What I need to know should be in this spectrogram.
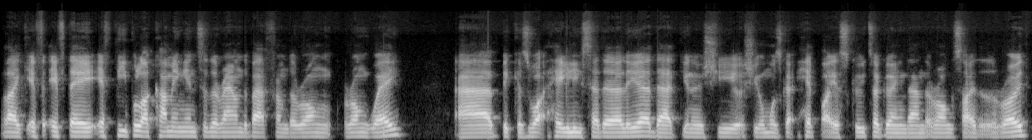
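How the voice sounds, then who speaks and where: A man's voice: medium pitch, little pitch movement, a little fast, creaky, clean tone. Guy from hungary who grew up in england, live stream host, rambles and restarts a lot, medium voice. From Hungary, raised in England from thirteen. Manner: chatty and rambling, frequent restarts and asides. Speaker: livestream host answering viewer questions. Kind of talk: casual live stream chat.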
